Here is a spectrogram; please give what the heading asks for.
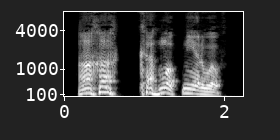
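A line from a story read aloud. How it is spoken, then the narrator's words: Chuckling. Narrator (Russian): хохотнул друг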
